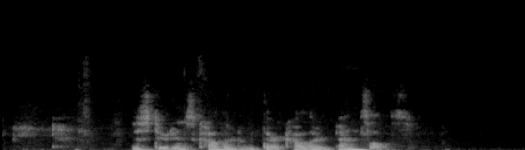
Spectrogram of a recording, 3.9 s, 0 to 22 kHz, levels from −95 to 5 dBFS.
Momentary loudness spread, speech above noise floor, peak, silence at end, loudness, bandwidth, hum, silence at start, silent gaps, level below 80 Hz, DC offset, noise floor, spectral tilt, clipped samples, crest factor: 19 LU; 49 dB; -18 dBFS; 0.85 s; -35 LUFS; 8.6 kHz; none; 0.15 s; none; -72 dBFS; under 0.1%; -82 dBFS; -7 dB/octave; under 0.1%; 18 dB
